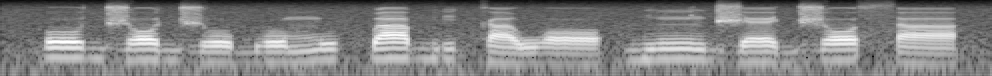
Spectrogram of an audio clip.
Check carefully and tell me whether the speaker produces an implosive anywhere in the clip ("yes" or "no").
no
